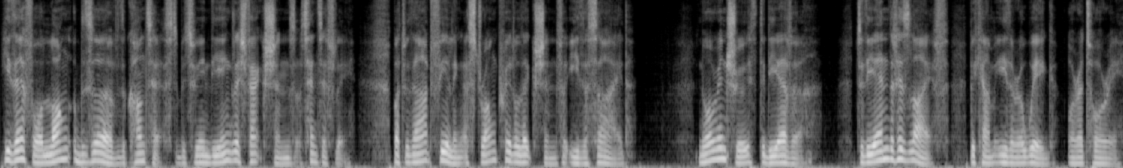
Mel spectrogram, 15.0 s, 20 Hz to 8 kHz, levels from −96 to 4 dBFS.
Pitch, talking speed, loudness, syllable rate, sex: 125 Hz, 155 wpm, -18 LUFS, 5.0 syllables/s, male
